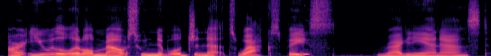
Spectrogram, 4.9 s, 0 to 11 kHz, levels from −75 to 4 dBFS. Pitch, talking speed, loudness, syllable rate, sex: 225 Hz, 160 wpm, -21 LUFS, 5.2 syllables/s, female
